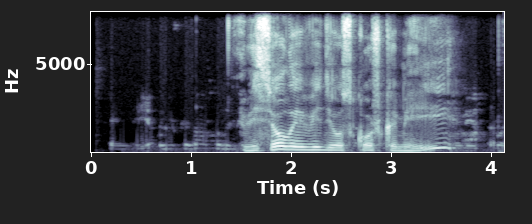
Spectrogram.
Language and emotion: Russian, positive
